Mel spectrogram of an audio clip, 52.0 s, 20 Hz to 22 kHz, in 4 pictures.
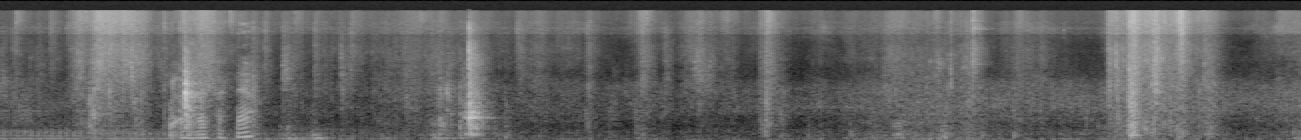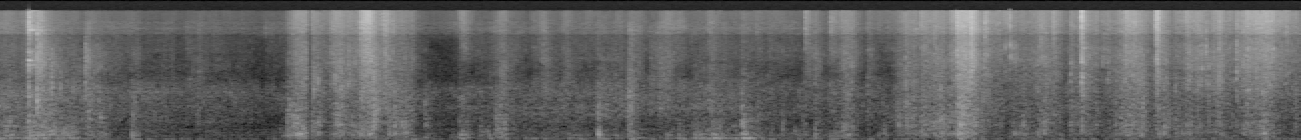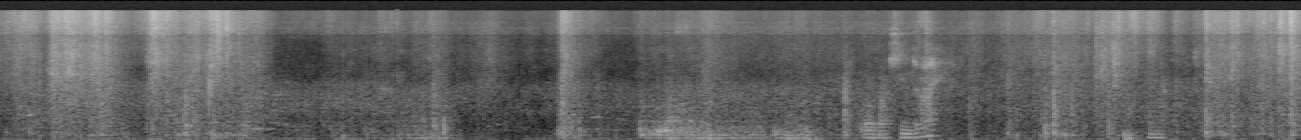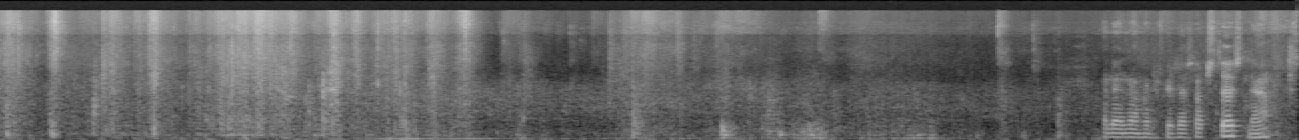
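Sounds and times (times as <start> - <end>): fabric rustling and dragging: 0.0 - 2.3, 5.1 - 48.9.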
